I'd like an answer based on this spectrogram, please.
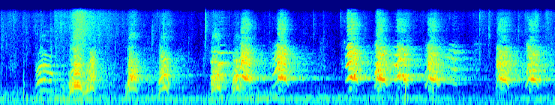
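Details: Jagdterrier training on wild boar in an enclosure in France; sharp barks with falling tails come in uneven bursts and pairs, a continuous low hum beneath.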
